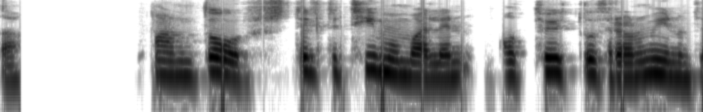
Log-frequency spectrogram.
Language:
Icelandic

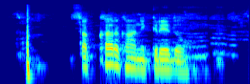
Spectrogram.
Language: Sindhi Bhil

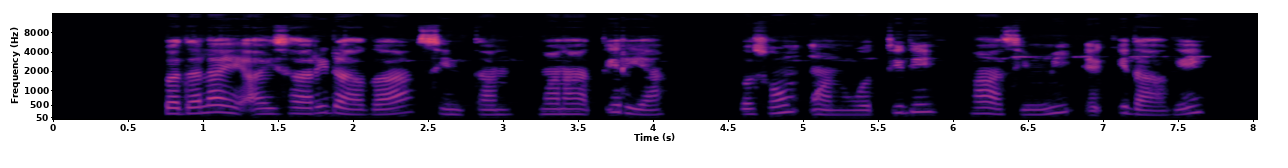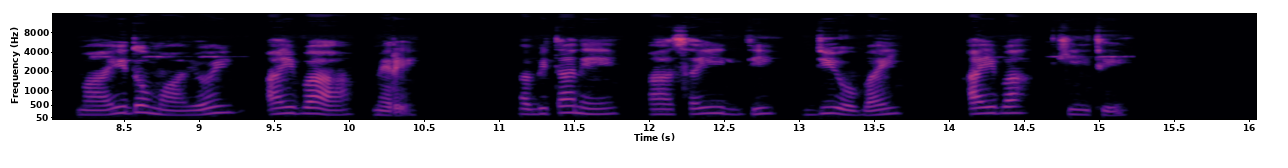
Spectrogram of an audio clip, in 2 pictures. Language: Wolaytta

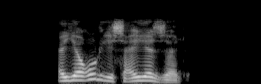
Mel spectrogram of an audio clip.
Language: Kabyle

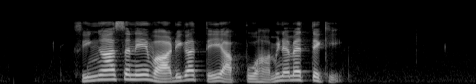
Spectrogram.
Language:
Sinhala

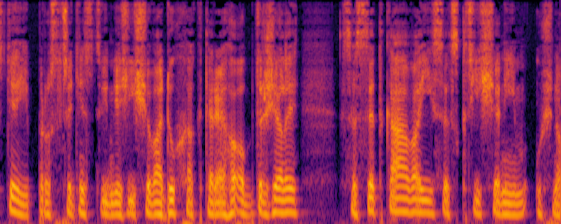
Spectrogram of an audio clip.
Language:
Czech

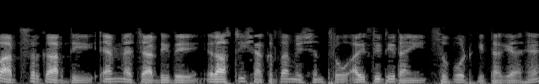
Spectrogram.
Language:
Punjabi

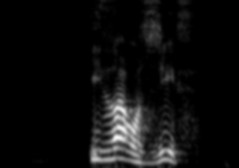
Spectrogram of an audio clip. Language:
Kabyle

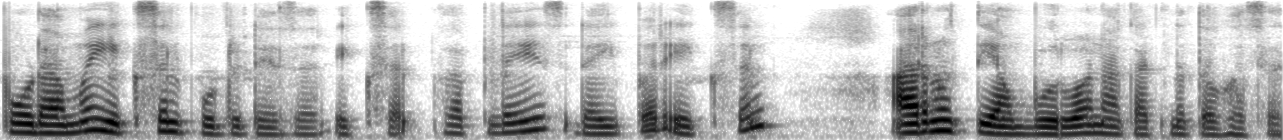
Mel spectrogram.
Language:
Tamil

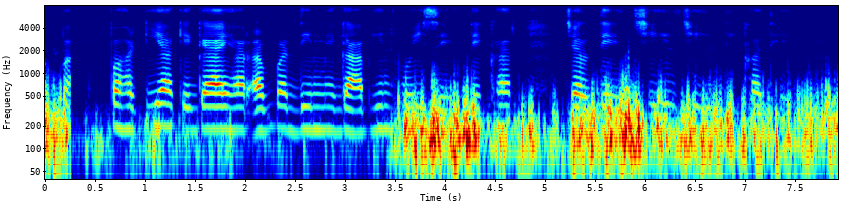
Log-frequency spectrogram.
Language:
Chhattisgarhi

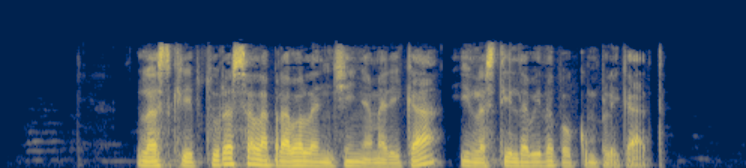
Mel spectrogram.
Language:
Catalan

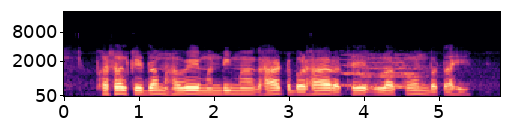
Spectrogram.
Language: Chhattisgarhi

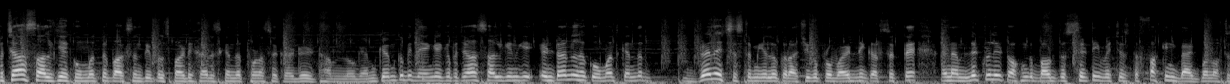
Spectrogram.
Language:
Urdu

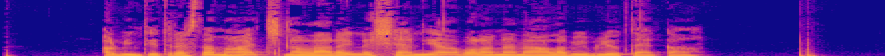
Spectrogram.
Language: Catalan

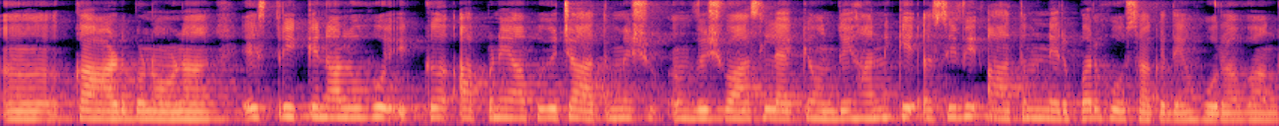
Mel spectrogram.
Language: Punjabi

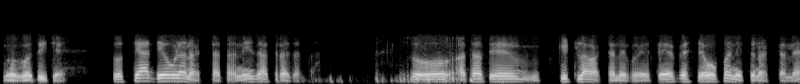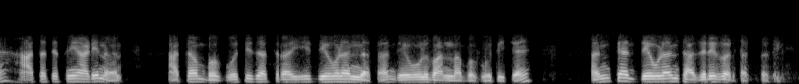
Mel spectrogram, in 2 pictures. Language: Konkani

